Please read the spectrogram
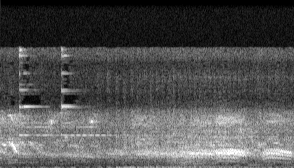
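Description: Faint bird calls outdoors, with a few short falling notes right at the start, over a low background rumble that swells slightly in the second second.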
